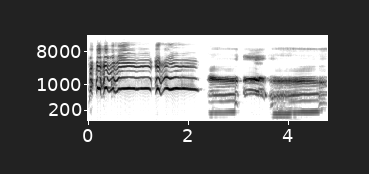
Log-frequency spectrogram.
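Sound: rooster crowing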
